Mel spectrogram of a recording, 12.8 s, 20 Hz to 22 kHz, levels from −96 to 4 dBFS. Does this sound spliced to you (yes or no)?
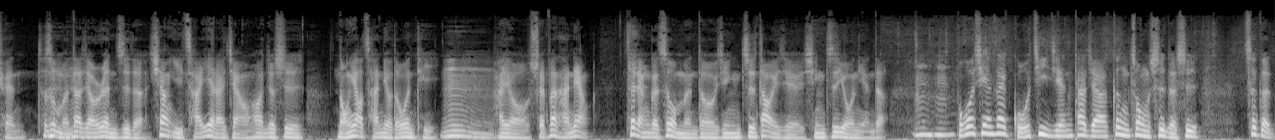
no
